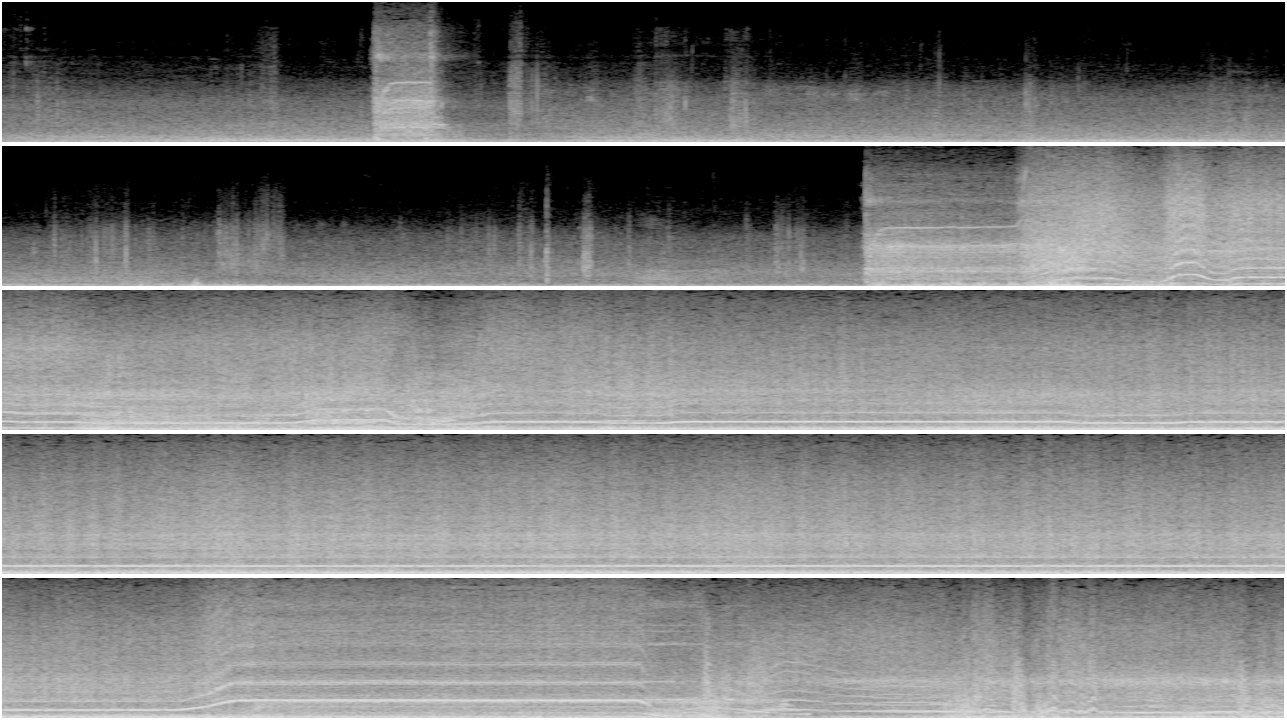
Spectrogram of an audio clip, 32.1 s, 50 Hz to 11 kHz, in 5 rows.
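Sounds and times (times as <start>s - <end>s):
propeller and wind rush: 0.0s - 32.0s
drone motors whining: 10.7s - 32.0s.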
